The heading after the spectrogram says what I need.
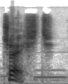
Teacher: Polish ch is a bit harsher than its English counterpart, but there's also a comparable softer sound, ch. You can hear both in the word cześć.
